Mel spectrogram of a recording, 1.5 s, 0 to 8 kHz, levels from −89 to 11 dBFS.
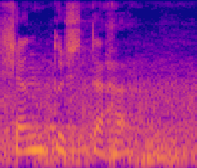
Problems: constant background noise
